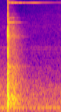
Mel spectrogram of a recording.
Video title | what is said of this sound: Jade of the Maya | from jade you get a metallic ring. It's like hitting an anvil.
